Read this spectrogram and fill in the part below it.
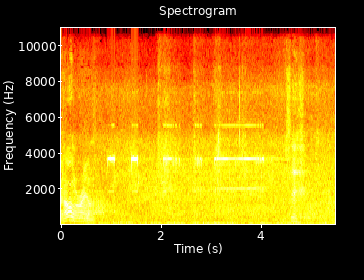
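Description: A metal detector pinpointer probe beeps in the sand.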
